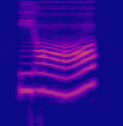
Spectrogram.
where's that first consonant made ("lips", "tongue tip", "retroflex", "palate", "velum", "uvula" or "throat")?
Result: palate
